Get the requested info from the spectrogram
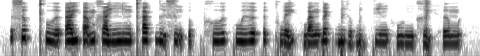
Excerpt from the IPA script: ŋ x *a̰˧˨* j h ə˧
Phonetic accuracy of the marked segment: incorrect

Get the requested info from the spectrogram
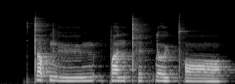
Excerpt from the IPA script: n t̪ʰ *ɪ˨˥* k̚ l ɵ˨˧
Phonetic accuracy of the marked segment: correct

